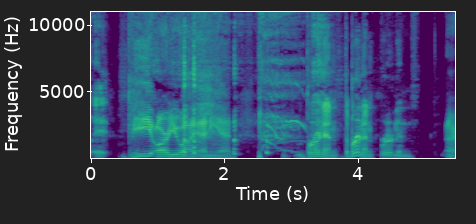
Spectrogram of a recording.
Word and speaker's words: Bruinen: were afraid to enter the waters of the Brunnen. I can't fucking say that right. Spell it. The river Brunnen. Spell it. Bruinen.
